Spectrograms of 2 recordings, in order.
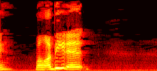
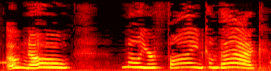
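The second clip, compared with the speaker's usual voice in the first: pleading reassurance; 12 semitones higher, 3 dB louder, slower than usual. Real, not acted.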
